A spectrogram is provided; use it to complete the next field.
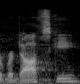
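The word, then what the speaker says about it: Rudofski: record special agent rodofsky that's r-u-d-o-f-s-k-i and it's pronounced Rudolph and then ski Professor agent rodolski how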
